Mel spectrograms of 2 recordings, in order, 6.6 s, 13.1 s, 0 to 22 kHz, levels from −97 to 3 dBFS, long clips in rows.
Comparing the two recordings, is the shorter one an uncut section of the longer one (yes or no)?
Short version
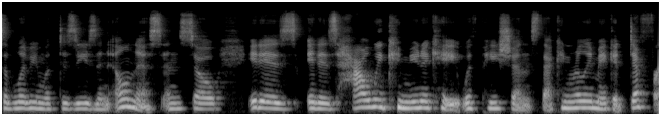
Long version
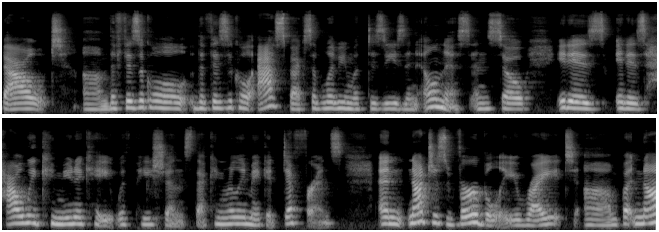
yes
